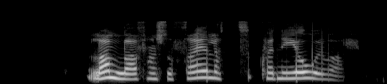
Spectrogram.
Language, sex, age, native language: Icelandic, male, 13, Icelandic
